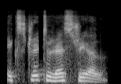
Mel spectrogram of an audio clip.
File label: "extraterrestrial", Indian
